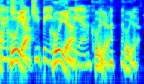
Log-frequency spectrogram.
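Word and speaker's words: Køge: Koji. Koji. It's like No, Kuya.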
